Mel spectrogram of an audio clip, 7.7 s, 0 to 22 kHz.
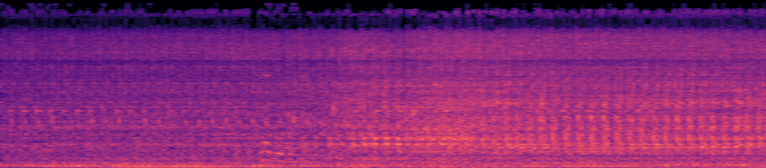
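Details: Lada Kalina 8-valve engine at idle with a regular tapping knock, about three per second, growing louder as revs rise; owner asks what the cause could be, unconfirmed.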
